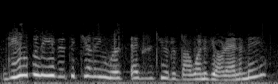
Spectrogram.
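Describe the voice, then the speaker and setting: A woman's voice: high voice, very animated, rapid-fire. An actress playing an earnest, anxious young lady sleuth in an old radio drama, well-spoken and a little hesitant. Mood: earnest, probing. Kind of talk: 1930s radio drama acting. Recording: muffled old radio recording, faint noise.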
